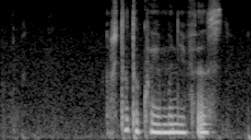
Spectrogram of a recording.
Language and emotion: Russian, neutral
